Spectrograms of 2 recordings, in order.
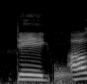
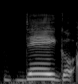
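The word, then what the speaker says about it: Daigle: It's like bagel, but Dagle. – Okay, Dagle.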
